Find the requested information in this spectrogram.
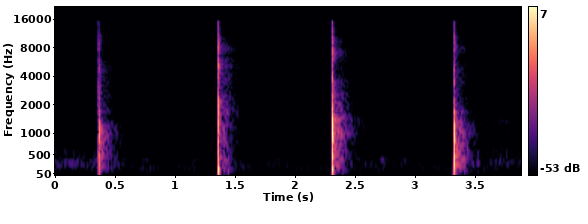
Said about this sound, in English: Slow clap for you, Bill.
